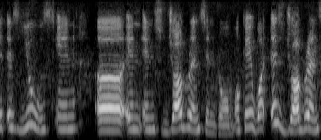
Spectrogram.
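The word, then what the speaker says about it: Sjögren: in uh in in jogren's syndrome okay what is geogram syndrome the s is silent okay so it's it's called jogger and syndrome so in jogging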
